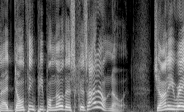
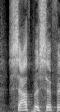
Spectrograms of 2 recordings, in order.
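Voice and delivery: south pushed higher and louder than surrounding words. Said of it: "I put the emphasis on that syllable".

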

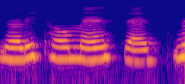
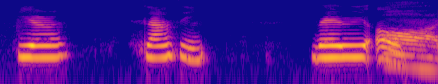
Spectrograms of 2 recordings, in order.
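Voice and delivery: ordinary talk

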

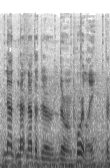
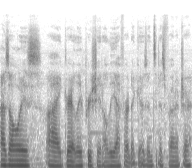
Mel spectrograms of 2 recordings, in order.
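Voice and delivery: low, hushed half-whisper under the breath; 5 semitones lower, 14 dB quieter than usual. In a very quiet place, the speaker offers thanks before moving on, half-whispering. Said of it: "I'm whispering as it's so quiet here".

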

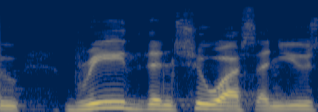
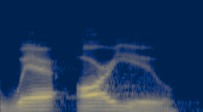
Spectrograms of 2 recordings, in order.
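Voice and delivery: acted, put-on heartbroken tone. A preacher imagines god calling out like a parent, acting out a heartbroken parent. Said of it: "with the heartbreak of a parent".

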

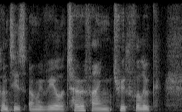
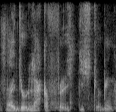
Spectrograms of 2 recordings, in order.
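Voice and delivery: put-on little alien voice, lower pitch; 13 semitones lower than usual. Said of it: "That sounds in Yoda voice".

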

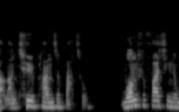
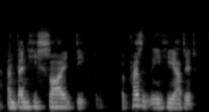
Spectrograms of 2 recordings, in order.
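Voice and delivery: ordinary delivery

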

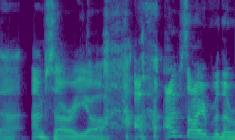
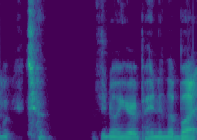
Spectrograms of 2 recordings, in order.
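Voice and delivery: very deep, low, dropped voice; 8 semitones lower, 5 dB quieter than usual. Reacting to a video, imitating what the man just said: imitating a deep voice. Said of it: "his voice deep".

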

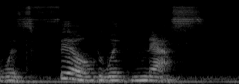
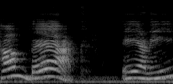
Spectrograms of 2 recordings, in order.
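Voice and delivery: high-pitched shouting; 9 semitones higher than usual. Jack calls after Annie as she runs off down the hill, shouted. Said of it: "Jack shouted".

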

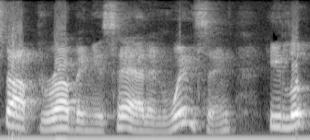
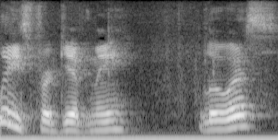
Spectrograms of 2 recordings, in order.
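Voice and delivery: tired, weary voice, much quieter; 5 dB quieter than usual. Jonathan apologizes to Lewis, who kneels in the closet in tears, in a tired voice. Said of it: "said Jonathan in a tired voice".

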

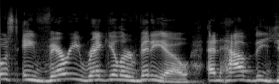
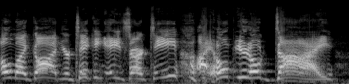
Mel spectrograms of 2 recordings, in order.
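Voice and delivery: mock unhinged rant, higher and slower; 6 semitones higher, 3 dB louder than usual. Speaker mocks a hostile commenter reacting to someone transitioning, imitating an unhinged rant. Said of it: "some guy who goes fucking insane is like".

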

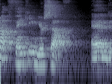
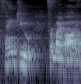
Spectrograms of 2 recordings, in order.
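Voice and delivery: usual speaking voice

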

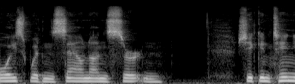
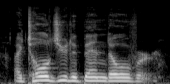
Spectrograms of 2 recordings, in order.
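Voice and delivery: ordinary delivery

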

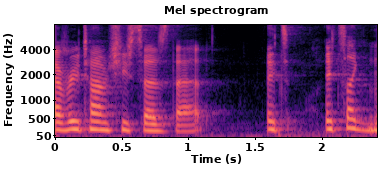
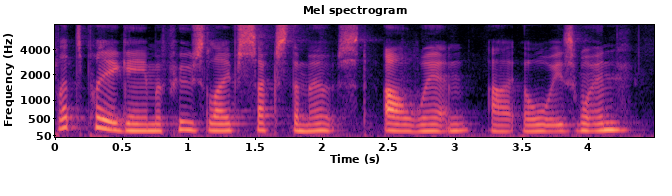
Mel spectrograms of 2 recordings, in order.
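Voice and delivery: put-on deadpan sitcom-style voice. Recapping a TV scene, the speaker quotes Meredith's line, mock-deadpan Meredith impression. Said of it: "like, deadpan, like, I hate my life".

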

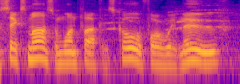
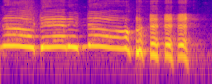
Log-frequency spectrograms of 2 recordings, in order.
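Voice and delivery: very high, loud fake sobbing; 7 dB louder than usual. Retelling being smacked as a child: imitating fake crying. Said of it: "I'd fake cry".

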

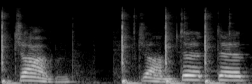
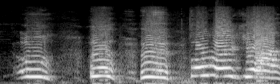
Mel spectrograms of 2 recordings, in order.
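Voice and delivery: very high, loud screaming reaction. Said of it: "Do the Kino's reaction".

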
